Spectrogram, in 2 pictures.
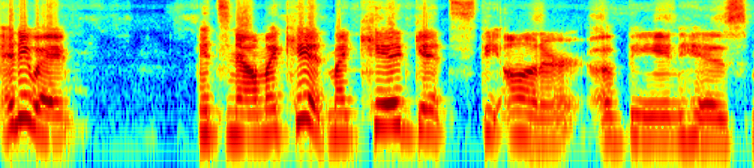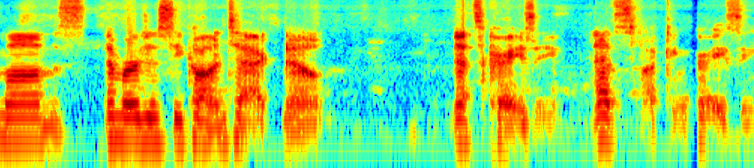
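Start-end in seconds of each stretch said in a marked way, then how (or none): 1.3-10.1 tearful voice, crying through the words. Saying who the emergency contact used to be, crying while talking. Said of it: "that just got me crying".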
